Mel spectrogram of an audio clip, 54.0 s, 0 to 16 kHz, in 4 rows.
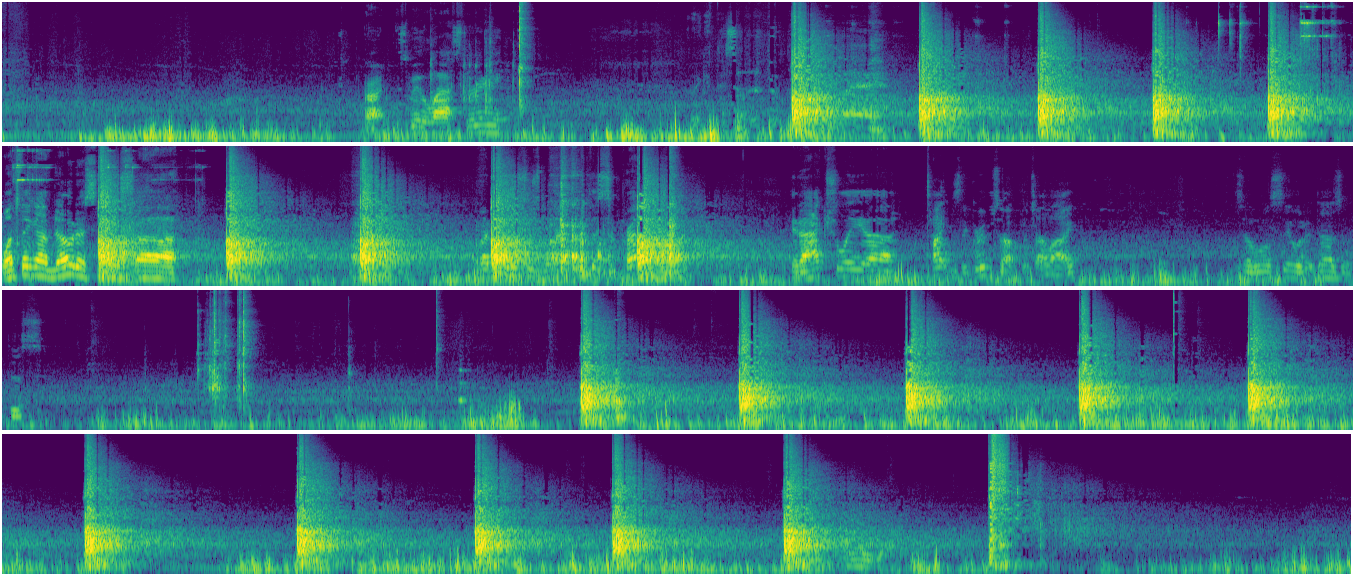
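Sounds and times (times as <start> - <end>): gunshots with echo: 7.8 - 20.9, 32.8 - 33.8, 34.4 - 37.2, 37.8 - 38.7, 39.4 - 40.6, 41.3 - 42.5, 43.4 - 44.4, 45.2 - 47.6, 48.3 - 49.5, 50.4 - 51.9.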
